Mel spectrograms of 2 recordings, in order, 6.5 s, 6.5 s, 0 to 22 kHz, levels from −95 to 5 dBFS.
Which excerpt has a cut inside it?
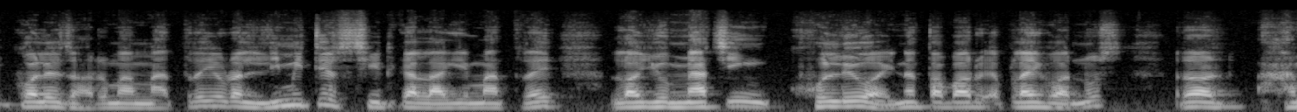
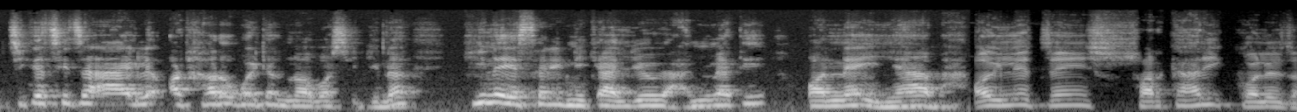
second; 1 cut; at 4.8 s

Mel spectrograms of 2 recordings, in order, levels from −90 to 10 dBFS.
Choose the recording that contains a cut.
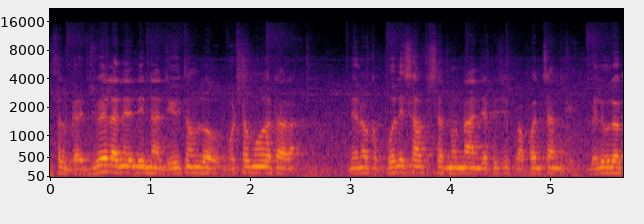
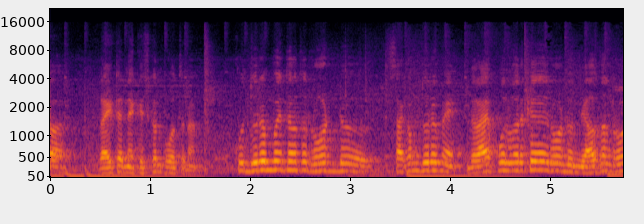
second; 2 cuts; at 3.3 s, 4.2 s

